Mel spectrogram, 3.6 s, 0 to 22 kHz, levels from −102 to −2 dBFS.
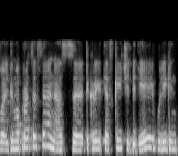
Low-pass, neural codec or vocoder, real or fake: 7.2 kHz; none; real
